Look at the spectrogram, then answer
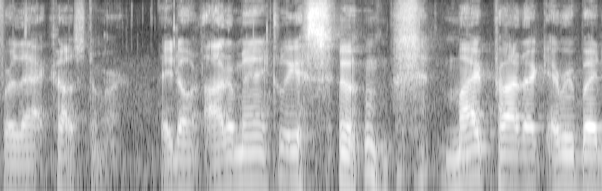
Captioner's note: laughs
